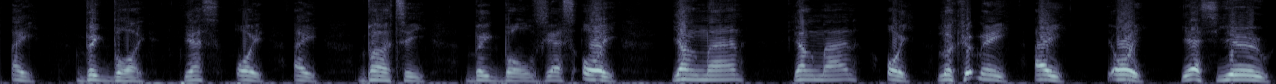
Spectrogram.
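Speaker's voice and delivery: angry, annoyed barking; loud, punchy shouts for attention; Gordon Ramsay. Acted. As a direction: bark it out as an irate chef. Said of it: "sound angry and annoyed".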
